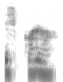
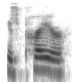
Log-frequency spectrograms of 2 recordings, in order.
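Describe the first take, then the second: First: Much softer, almost breathed away; faded near-whisper. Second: Said in the usual way. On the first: Shown as a demonstration. Preacher echoing his prayer to the congregation, fading to a whisper. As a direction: let the repeat fade to nothing. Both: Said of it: "the Holy Spirit is emphasizing to us".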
